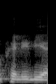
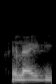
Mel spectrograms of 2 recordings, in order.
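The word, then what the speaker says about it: Felidae: Carnivore বর্গের মধ্যে যেমন ফেলিডি আছে, আমরা যেরকম উচ্চারণ করবো আর কি, ফেলাইডি বা ফেলিডি, ফেলিডি পরিবার।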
